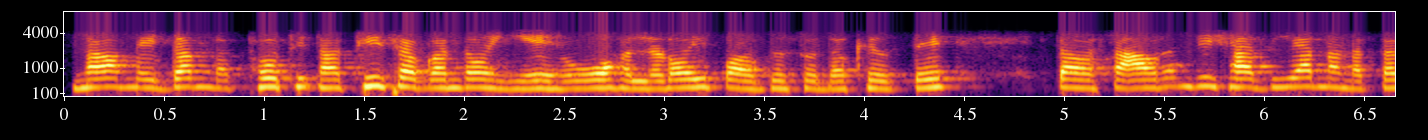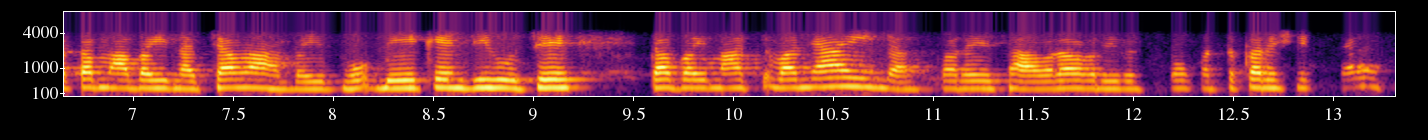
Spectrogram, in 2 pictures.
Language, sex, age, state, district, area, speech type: Sindhi, female, 45-60, Gujarat, Ahmedabad, rural, conversation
